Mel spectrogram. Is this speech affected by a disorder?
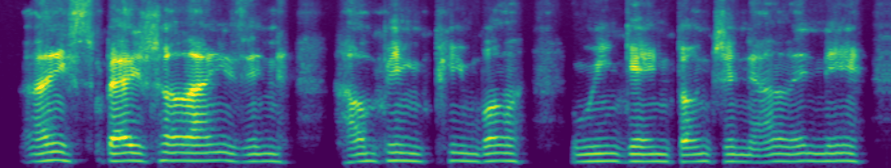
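Yes: traumatic brain injury.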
